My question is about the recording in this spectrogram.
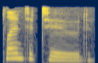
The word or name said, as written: plentitude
